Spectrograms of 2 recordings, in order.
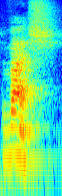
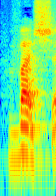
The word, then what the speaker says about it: vache: En el diccionario lo que ustedes van a ver va a ser una V, una A y una sh. Vache. Vache. Es ese sonido. Sh. Vache.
